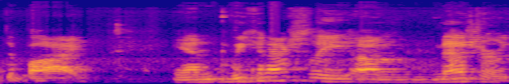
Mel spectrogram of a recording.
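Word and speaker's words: Debye: measured in units called Dubai and we can actually measure this experimentally if we wanted to divide the unit and it's not spelled like the spelled differently d-y-e yeah not Dubai it reminds me of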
